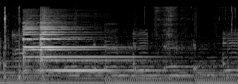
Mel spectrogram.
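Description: A single bell-like chime sound effect, struck once and ringing out as it fades over about a second and a half, over background music.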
